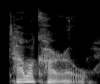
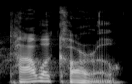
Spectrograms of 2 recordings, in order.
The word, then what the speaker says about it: Tahwahkaro: It's a name that's not easy to pronounce. Tahwahkaro. Tahwahkaro.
